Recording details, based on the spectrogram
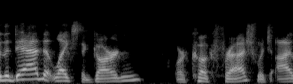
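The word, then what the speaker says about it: Gardyn: food with this indoor garden it's got everything from fruits and vegetables to herbs and flowering plants it's called garden but it's spelled g-a-r-d-y-n and they send you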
